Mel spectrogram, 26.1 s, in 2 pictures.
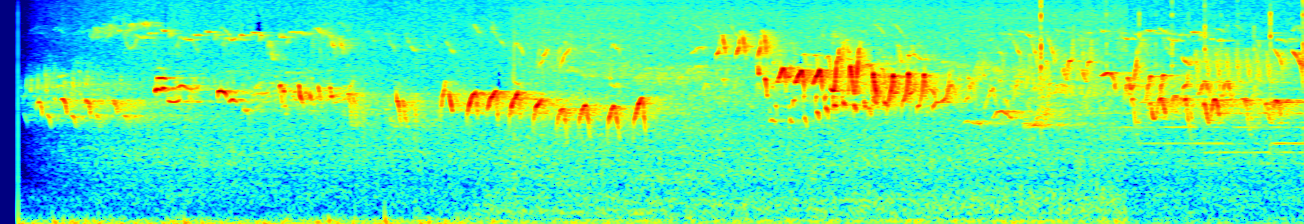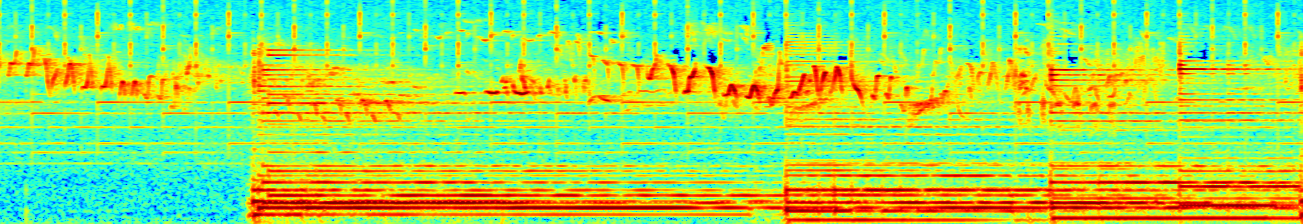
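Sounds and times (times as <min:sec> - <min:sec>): small birds chirping and singing: 0:00.2 - 0:26.0.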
